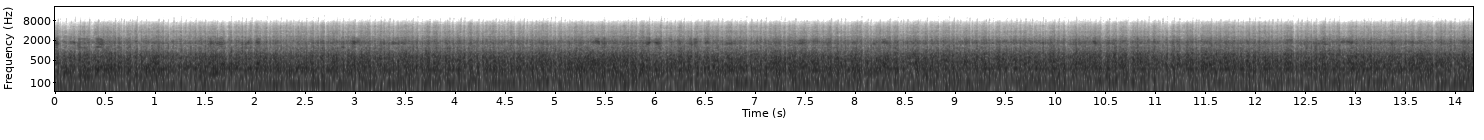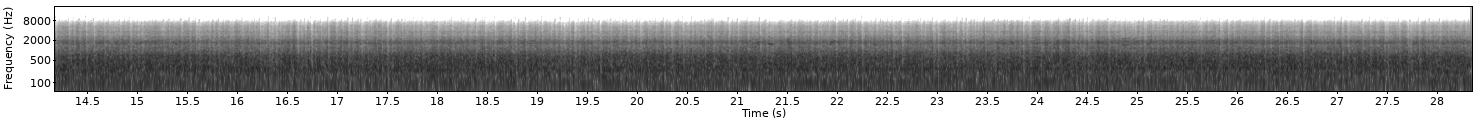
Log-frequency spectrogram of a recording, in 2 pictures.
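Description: Yamaha TW 125's single-cylinder four-stroke engine, fitted with an Akrapovic exhaust, running steadily while the bike rides along, with wind buffeting the microphone.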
